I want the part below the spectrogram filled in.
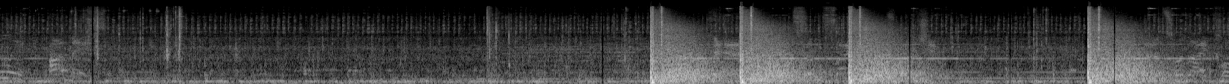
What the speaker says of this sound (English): That's what I call real shooting.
